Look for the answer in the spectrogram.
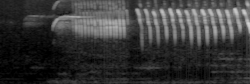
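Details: Canary heard more distantly: a thin whistle leads into a buzzy rattle, then a rapid pulsing trill of repeated high notes.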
